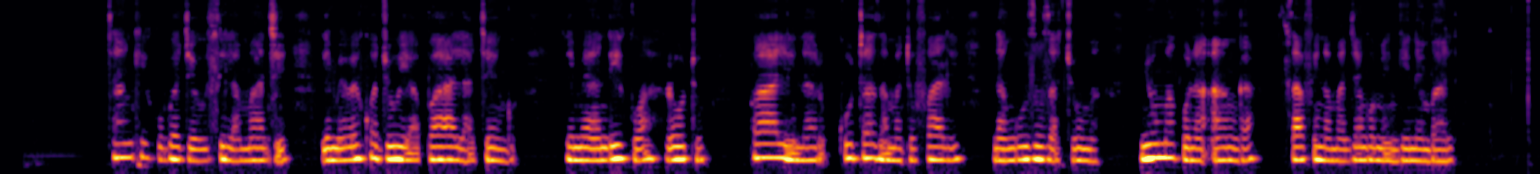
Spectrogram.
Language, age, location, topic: Swahili, 36-49, Nairobi, government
